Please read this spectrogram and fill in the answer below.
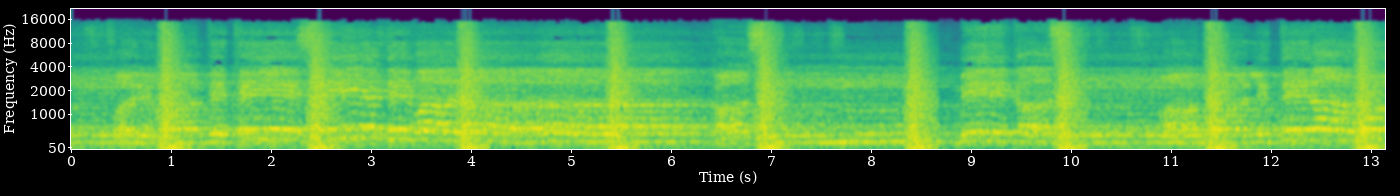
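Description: Nauha chanting by voices over an even beat of heavy thumps, about one every second and a half, the beat of matam (rhythmic chest-beating) that carries a Muharram lament.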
